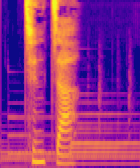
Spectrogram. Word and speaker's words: 진짜: Watch your pronunciation, the sound is a soft J, almost like CH in cheese but voiced. The double is tense, a stronger, sharper JJ sound.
